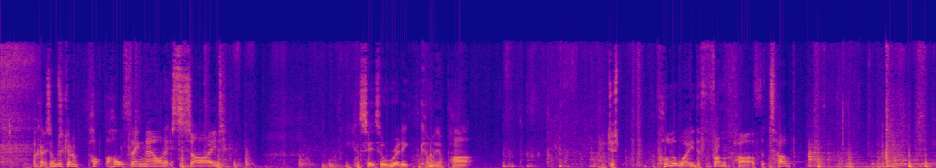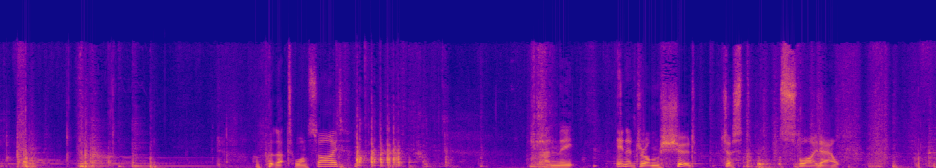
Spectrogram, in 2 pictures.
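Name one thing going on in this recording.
A plastic drum casing knocks and scrapes on a wooden bench.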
